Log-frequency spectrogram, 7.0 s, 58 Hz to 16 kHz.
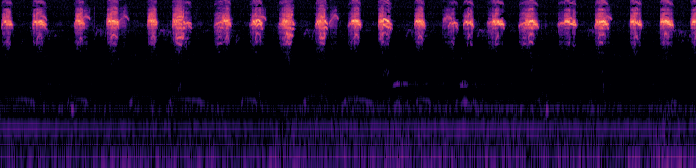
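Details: Great tit nestlings from a five-egg second clutch, fed by the female at a nest-box camera in Israel in 2022. High, thin, hissy calls repeated rapidly, about three per second, in a steady insistent stream with a low hum beneath.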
